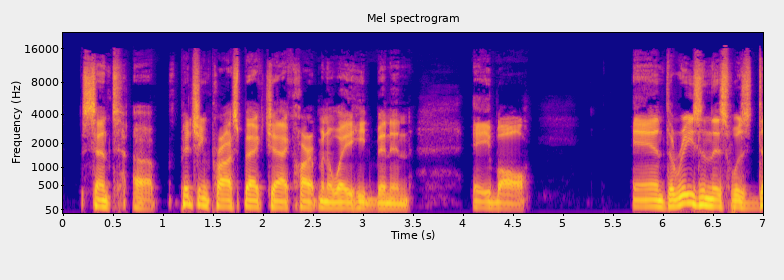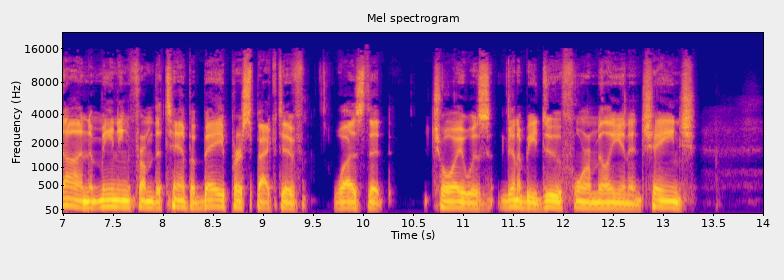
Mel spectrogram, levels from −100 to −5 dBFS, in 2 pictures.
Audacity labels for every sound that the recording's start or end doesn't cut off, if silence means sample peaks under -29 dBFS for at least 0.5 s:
4.110000	4.600000	sound
5.700000	13.300000	sound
